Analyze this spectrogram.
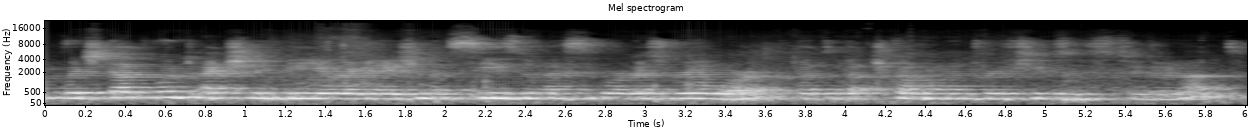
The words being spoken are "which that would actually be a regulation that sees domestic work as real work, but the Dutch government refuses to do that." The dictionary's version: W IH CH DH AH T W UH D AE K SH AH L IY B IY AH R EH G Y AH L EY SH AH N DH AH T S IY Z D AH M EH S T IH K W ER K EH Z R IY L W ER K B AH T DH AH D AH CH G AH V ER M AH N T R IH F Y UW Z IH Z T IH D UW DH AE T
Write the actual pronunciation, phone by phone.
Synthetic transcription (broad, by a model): W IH CH DH AH T W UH D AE K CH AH L IY B IY AH R EH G Y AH L EY SH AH N DH AH T S IY Z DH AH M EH S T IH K W ER K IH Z R IY L W ER K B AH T DH AH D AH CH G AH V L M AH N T R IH F Y UW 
